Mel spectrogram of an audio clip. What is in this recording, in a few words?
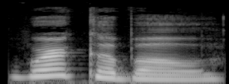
"workable", voice, english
